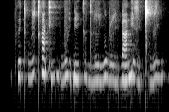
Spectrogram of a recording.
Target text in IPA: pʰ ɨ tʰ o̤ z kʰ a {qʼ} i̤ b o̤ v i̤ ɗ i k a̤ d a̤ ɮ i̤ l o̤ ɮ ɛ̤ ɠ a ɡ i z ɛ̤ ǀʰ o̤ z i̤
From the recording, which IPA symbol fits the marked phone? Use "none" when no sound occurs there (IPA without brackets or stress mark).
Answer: kʼ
